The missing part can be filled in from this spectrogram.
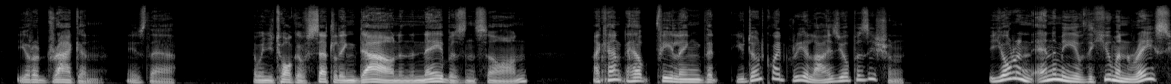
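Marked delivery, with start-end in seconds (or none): none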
